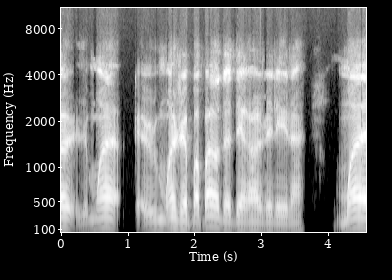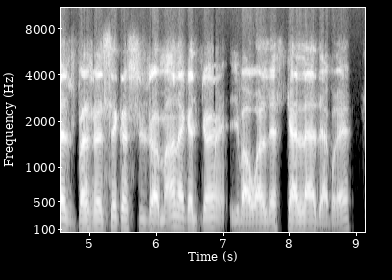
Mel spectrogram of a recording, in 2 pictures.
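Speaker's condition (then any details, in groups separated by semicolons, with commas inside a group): Neonatal cerebral palsy; oxygen loss at birth, operation at age 4, muscle atrophy; wheelchair after muscles tired and atrophied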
